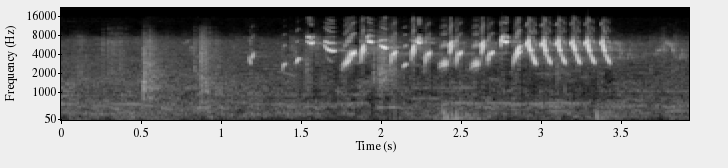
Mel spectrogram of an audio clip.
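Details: Wild European goldfinch: a few soft sounds, then a lively run of high twittering notes that accelerates into an even, rapid trill of sharp descending chirps.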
